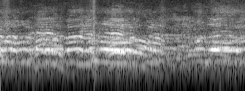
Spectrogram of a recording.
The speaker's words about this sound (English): Instead, he found himself in the midst of a protest, his remarks drowned out by the crowd. People are chanting over and over again with our blood, with our souls, we will defend Palestine.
